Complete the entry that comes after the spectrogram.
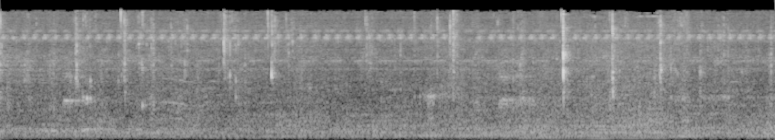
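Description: A person chewing and crunching mango slices, with scattered sharp clicks and taps, the loudest about five and a half seconds in. A faint steady high whine sits underneath.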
